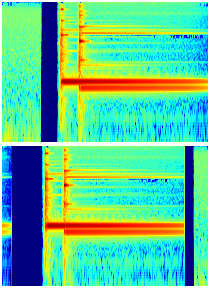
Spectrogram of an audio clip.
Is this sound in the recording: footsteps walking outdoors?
no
